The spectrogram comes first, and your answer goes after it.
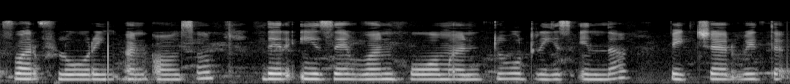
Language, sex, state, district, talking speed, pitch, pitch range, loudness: English, female, Andhra Pradesh, Sri Satya Sai, 130 wpm, 245 Hz, 235-250 Hz, -18 LUFS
